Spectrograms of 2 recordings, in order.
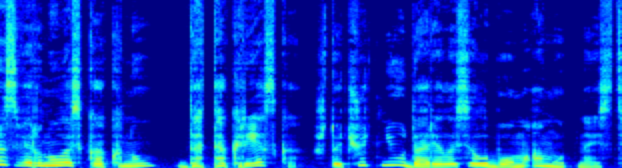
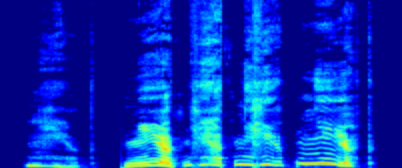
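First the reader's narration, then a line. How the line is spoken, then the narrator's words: Moaning. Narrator (Russian): застонала Кора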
